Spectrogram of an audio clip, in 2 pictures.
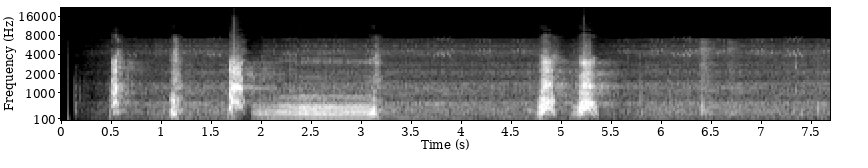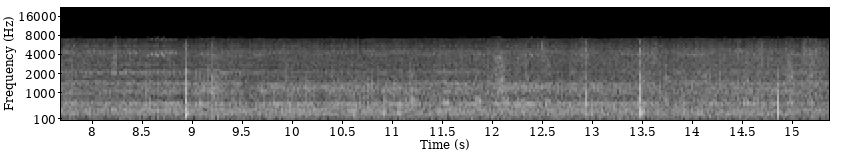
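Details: Two rescue puppies awaiting adoption bark in a handful of sharp, loud yaps over the first few seconds, then a brief whine-like growl; afterward only faint clicks and quiet room noise.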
